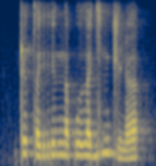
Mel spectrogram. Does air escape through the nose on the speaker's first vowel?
no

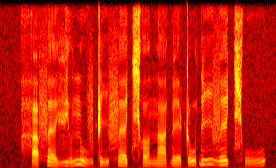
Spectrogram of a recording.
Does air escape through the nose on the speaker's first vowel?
no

